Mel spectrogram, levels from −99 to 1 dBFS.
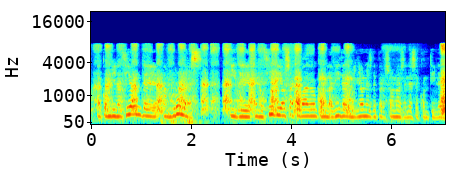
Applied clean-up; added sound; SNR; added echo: none; Dog; 2 dB; reverberation time 0.4 s.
